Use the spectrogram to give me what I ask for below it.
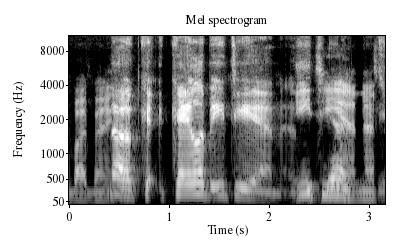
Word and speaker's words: Etienne: Caleb Laddie. Anthony. BYU football signed by Bank. No, Caleb Etienne. Etienne, that's right.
